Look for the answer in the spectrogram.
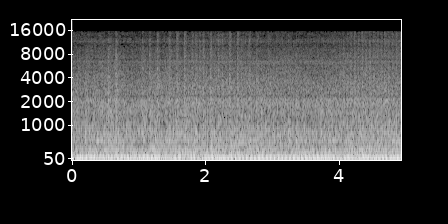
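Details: Cummins ISX15 heavy diesel at idle: uneven lumpy chuff with missing pulses, misfire on the 3 rear cylinders, white/blue smoke; compression leaking straight out due to damaged cylinder head.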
